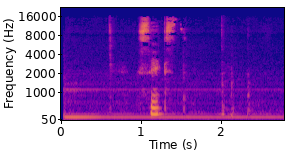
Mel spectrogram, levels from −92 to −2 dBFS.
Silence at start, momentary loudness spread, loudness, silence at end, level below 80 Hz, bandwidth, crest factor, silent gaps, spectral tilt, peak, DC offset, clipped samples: 0.05 s; 25 LU; -27 LUFS; 0 s; -70 dBFS; 16.5 kHz; 24 dB; none; -3.5 dB/octave; -10 dBFS; under 0.1%; under 0.1%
